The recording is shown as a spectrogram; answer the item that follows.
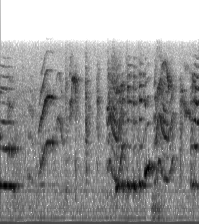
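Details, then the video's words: A pet lorikeet says hello, missing its owner who is overseas: raspy, voice-like speech imitation with quick rising and falling syllables over four seconds. "lorikeet saying hello"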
